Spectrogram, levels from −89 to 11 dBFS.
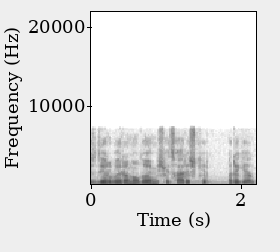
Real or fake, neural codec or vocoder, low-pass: real; none; 7.2 kHz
